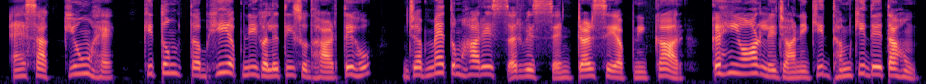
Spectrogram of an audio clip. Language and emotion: Hindi, disgusted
